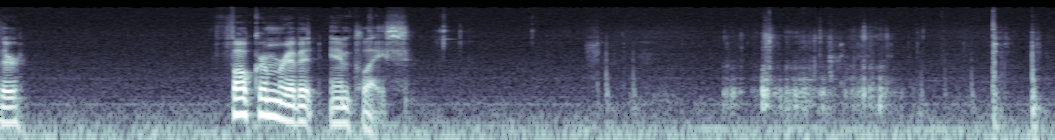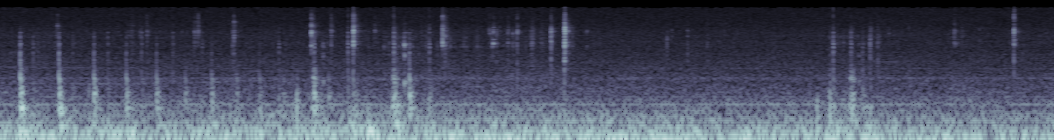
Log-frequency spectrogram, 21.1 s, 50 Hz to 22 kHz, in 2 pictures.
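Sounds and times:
small metal parts clicking: 0:04.3 - 0:04.7, 0:11.1 - 0:16.5.

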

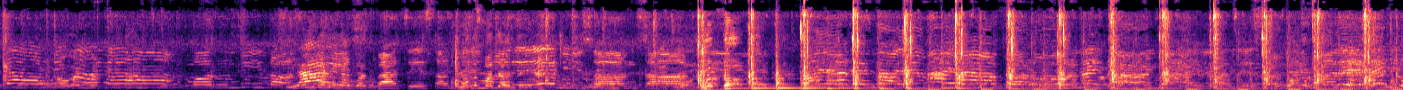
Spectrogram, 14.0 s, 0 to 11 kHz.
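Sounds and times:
voices singing: 0:00.0 - 0:14.0
band playing folk music: 0:07.0 - 0:14.0.

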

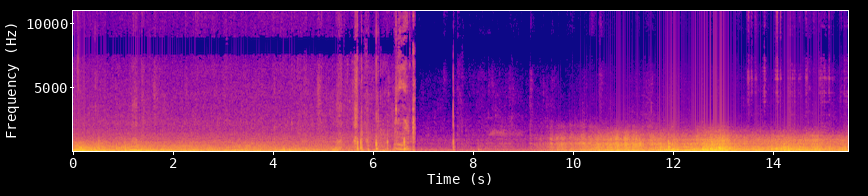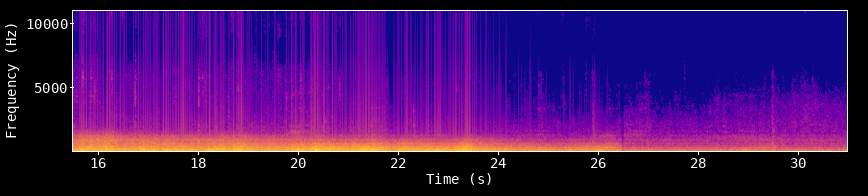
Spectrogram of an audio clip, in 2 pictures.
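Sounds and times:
rolling thunder rumble: 0:00.0 - 0:06.1, 0:09.2 - 0:27.2.

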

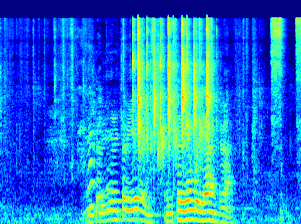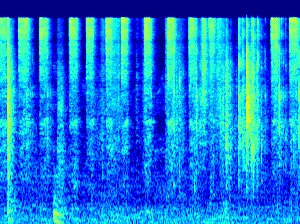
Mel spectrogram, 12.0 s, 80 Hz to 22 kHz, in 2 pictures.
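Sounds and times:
spray paint can hissing: 0:05.4 - 0:12.0.

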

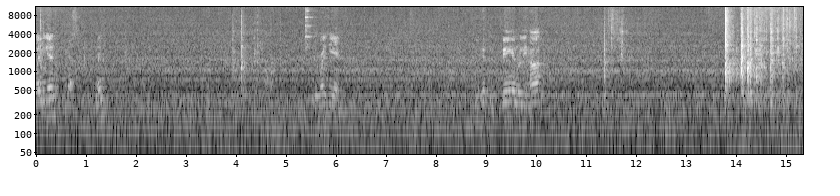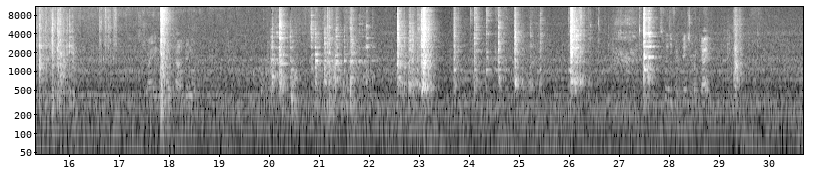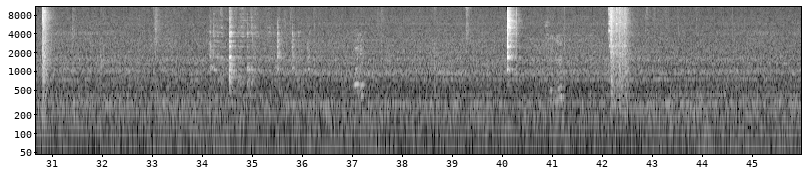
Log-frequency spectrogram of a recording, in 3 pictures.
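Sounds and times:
kitchen background noise: 0:13.6 - 0:30.1, 0:34.0 - 0:36.4, 0:42.1 - 0:44.3
pan clattering on burner grate: 0:13.8 - 0:17.0, 0:19.9 - 0:26.5.

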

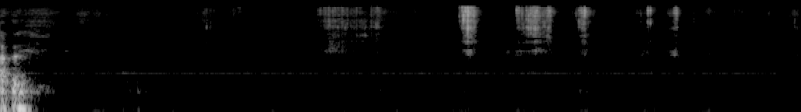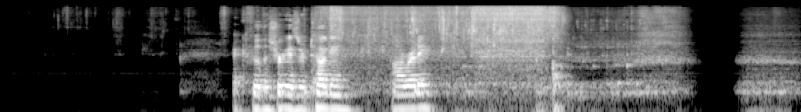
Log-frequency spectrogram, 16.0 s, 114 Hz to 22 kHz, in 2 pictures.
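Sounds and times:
razor scraping stubble: 0:03.0 - 0:13.6.

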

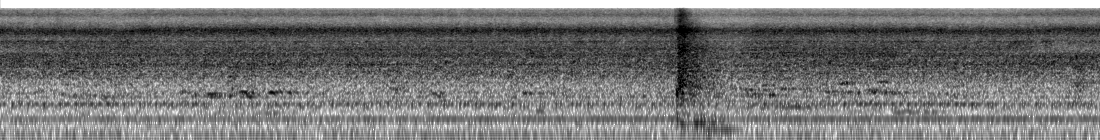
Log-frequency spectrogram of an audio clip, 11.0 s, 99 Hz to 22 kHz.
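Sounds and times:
engine humming: 0:00.0 - 0:11.0
sharp knock: 0:06.8 - 0:07.3.

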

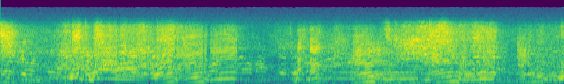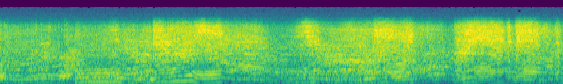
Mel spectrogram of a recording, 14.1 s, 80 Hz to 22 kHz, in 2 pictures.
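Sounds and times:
motocross bike engines revving: 0:00.0 - 0:14.0.

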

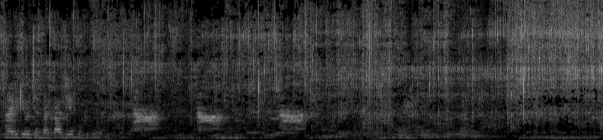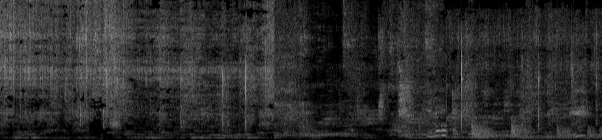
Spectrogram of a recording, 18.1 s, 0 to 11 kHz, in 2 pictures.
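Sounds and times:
food sizzling in oil: 0:00.0 - 0:13.2.

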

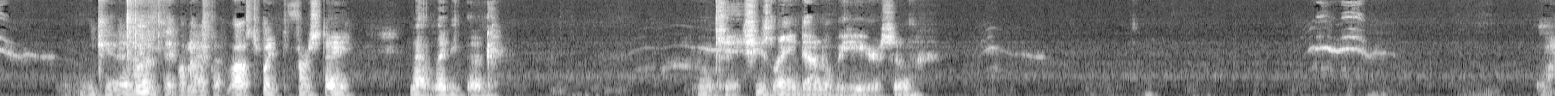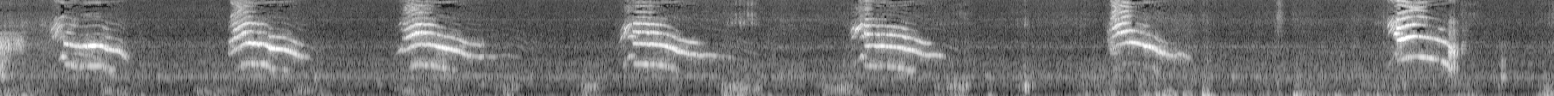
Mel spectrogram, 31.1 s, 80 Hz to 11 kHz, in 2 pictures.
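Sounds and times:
kitten mewing: 0:26.6 - 0:27.7.

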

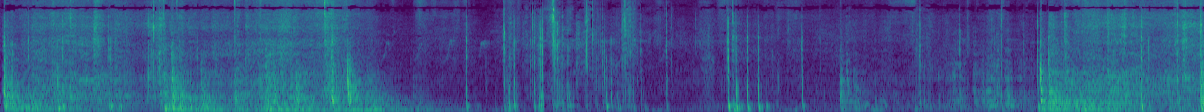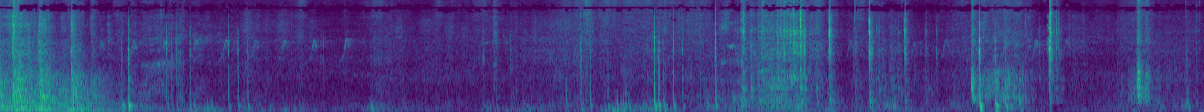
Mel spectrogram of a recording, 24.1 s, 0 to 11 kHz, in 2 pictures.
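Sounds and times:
wooden furniture rubbing and scraping: 0:00.0 - 0:13.7, 0:18.0 - 0:22.5.

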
